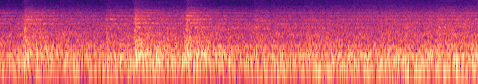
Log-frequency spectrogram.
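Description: Electric limited-express train pulling out and rolling past the platform: a steady rumble from the cars, with wheels clicking over rail joints.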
